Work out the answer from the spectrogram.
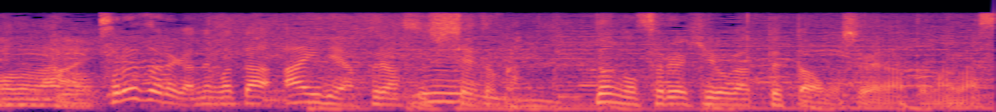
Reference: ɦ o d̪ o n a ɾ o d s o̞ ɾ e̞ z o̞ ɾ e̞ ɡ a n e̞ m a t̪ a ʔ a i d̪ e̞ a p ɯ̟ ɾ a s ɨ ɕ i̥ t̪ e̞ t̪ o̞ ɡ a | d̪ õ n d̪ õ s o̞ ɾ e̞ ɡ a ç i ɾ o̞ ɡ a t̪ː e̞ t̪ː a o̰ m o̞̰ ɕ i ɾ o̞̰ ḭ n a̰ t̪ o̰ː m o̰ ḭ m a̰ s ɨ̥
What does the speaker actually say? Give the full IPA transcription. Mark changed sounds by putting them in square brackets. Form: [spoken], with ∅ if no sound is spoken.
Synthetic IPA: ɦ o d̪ o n a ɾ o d s o̞ ɾ e̞ z o̞ ɾ e̞ ɡ a n e̞ m a t̪ a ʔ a i d̪ e̞ a p ɯ̟ ɾ a s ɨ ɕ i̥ t̪ e̞ t̪ o̞ [k] a | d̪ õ n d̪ õ s o̞ ɾ e̞ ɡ a ç i ɾ o̞ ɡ a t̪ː e̞ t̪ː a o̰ m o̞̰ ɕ i ɾ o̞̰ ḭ n a̰ t̪ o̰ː m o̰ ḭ m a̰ s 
